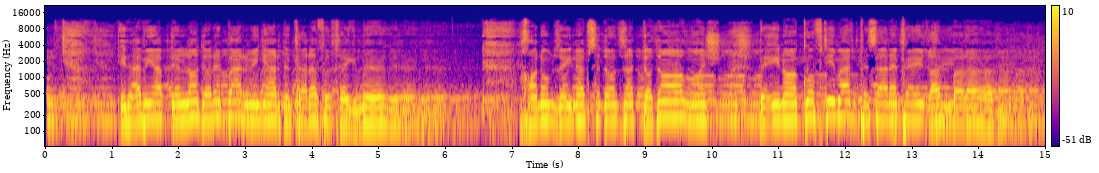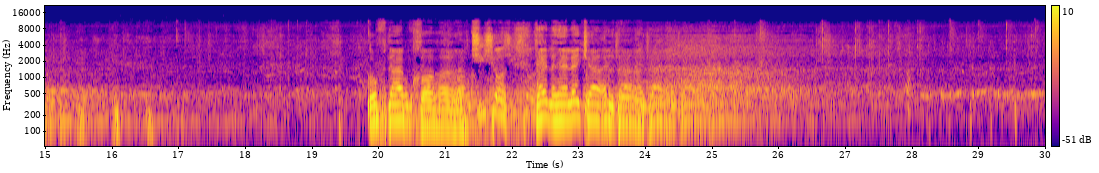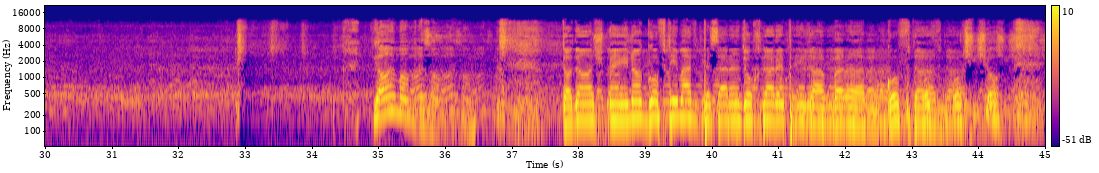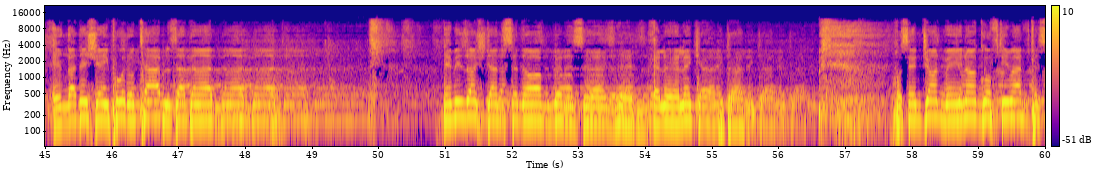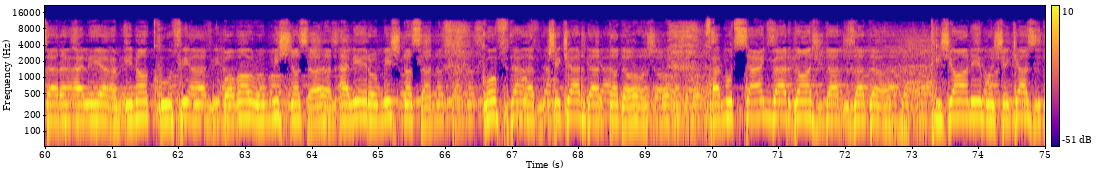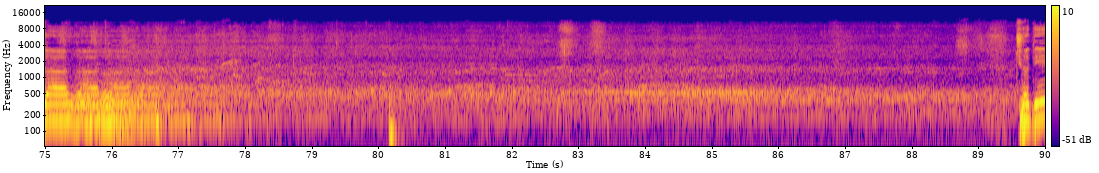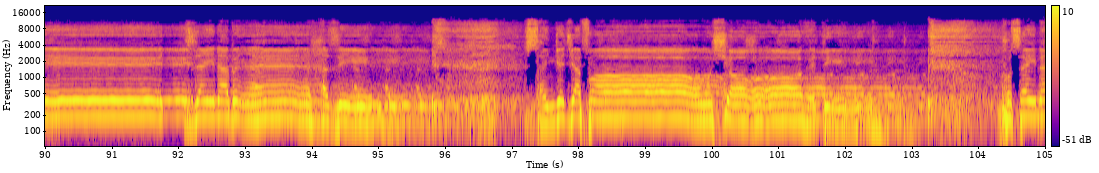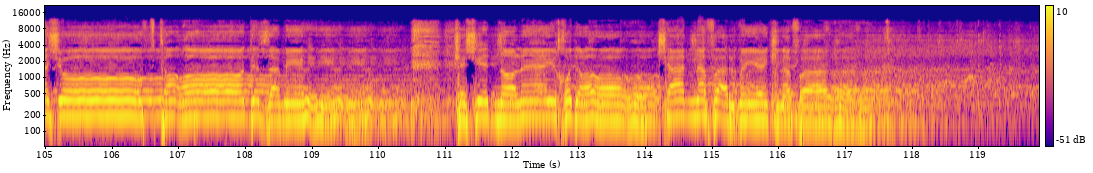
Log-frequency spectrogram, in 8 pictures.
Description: حاج محمود کریمی/مراسم ماه مبارک رمضان96
بخش پنجم/روضه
